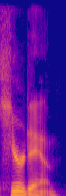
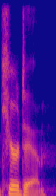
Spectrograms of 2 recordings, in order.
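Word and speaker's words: Círdan: For those Elvish names starting with C, we're using that hard K sound. So Kurten is pronounced Kiran, like Kir then Dan. Kiran.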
